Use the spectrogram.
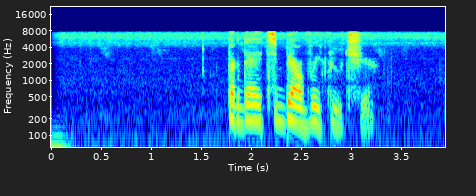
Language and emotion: Russian, angry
